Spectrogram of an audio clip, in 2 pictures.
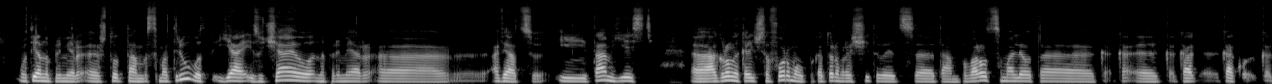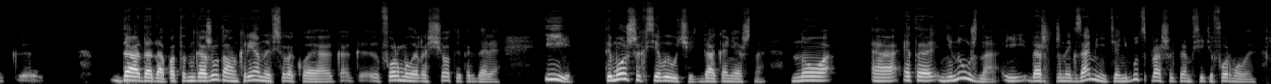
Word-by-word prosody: вот 155 Hz, -2 st, -6 dB
я, 175 Hz, -2 st, +8 dB
например, 145 Hz, -3 st, -1 dB
э, 145 Hz, -3 st, -3 dB
что-то 145 Hz, +3 st, -4 dB
там 140 Hz, -2 st, -1 dB
смотрю, 155 Hz, -, -1 dB
вот 150 Hz, -, +1 dB
я 160 Hz, 0 st, +2 dB
изучаю, 165 Hz, +4 st, +1 dB
например, 145 Hz, 0 st, -5 dB
а, 130 Hz, -2 st, -3 dB
э, 85 Hz, 0 st, -20 dB
авиацию, 140 Hz, -3 st, -1 dB
и 145 Hz, -4 st, -2 dB
там 190 Hz, +7 st, +2 dB
есть 160 Hz, -1 st, -2 dB, 0.4 s
э, -, -, -5 dB
огромное 145 Hz, +7 st, +4 dB
количество 155 Hz, -2 st, -2 dB
формул, 185 Hz, -2 st, 0 dB
по -, -, -25 dB
которым 160 Hz, +3 st, -2 dB
рассчитывается, 140 Hz, -2 st, -3 dB
там, 125 Hz, -1 st, -6 dB
поворот 155 Hz, +7 st, +1 dB
самолета, 145 Hz, -4 st, -3 dB
к -, -, -16 dB
к -, -, -15 dB
э, 135 Hz, -1 st, -5 dB
ка 125 Hz, -, -16 dB
как, 145 Hz, -1 st, -1 dB, 0.2 s
как, -, -, -1 dB, 0.2 s
как, -, -, -11 dB, 1.1 s
да-да-да, 170 Hz, -4 st, +8 dB
по 155 Hz, +2 st, +1 dB
тангажу, 170 Hz, +5 st, +4 dB
там, 180 Hz, -6 st, +3 dB
крен 185 Hz, +1 st, +2 dB
и 155 Hz, -, +2 dB
всё 160 Hz, +2 st, -4 dB
такое, 130 Hz, -3 st, -1 dB
как, 145 Hz, -, -13 dB
э, -, -, -8 dB
формулы 180 Hz, -1 st, +3 dB
расчета 150 Hz, +2 st, -4 dB
и -, -, -9 dB
так 140 Hz, -1 st, -8 dB
далее. 120 Hz, -3 st, -5 dB, 0.4 s
И 220 Hz, -, +3 dB, 0.3 s
ты 185 Hz, -, +5 dB
можешь 235 Hz, 0 st, +6 dB
их 200 Hz, -, -2 dB
все 180 Hz, -, +2 dB
выучить, 145 Hz, -7 st, +1 dB
да, 140 Hz, +1 st, +2 dB
конечно, 130 Hz, -2 st, -6 dB, 0.2 s
но, 185 Hz, +3 st, +4 dB, 0.4 s
э, 160 Hz, -1 st, +2 dB
это 185 Hz, -1 st, +3 dB
не 170 Hz, +2 st, 0 dB
нужно. 195 Hz, -, -1 dB
И 165 Hz, -1 st, -4 dB
даже 165 Hz, -3 st, +2 dB
на 160 Hz, -1 st, -2 dB
экзамене 185 Hz, +3 st, 0 dB
тя 145 Hz, +3 st, -3 dB
не 145 Hz, -, -3 dB
будут 230 Hz, +7 st, -5 dB
спрашивать 170 Hz, -4 st, -4 dB
прям 155 Hz, -2 st, -5 dB
все 135 Hz, -, -9 dB
эти 145 Hz, -, -6 dB
формулы. 130 Hz, -6 st, -4 dB
150 Hz, 175 wpm, -21 LUFS, 135-170 Hz, 1.1 s, я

